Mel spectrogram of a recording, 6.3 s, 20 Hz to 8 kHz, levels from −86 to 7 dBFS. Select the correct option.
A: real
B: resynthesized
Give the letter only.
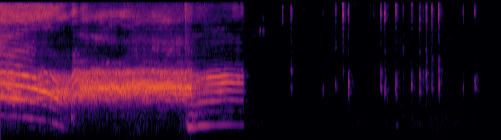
B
